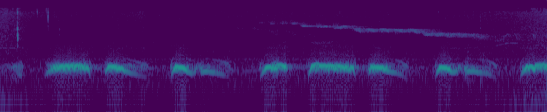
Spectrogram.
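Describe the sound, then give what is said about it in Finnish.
A pigeon coos steadily in a soft, rounded series of about ten throaty calls with brief pauses, fairly loud, while a faint high whistle-like tone slides slowly downward in the background. “Kesykyyhky, eli tavallinen pulu, periytyy kalliokyyhkystä, joka oli Raamatun aikana arvioiden mukaan yleinen lintu Israelissa.”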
